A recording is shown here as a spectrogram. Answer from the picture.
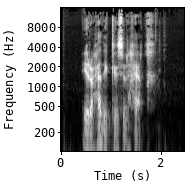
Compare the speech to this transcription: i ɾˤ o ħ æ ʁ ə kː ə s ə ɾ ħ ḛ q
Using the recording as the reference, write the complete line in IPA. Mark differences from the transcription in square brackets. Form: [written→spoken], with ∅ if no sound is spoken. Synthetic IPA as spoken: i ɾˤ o ħ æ [ʁ→ð] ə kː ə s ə [ɾ→l] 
